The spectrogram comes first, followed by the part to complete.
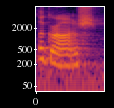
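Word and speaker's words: La Grange: Lagrange. All right. Yeah, it's Lagrange. fine. I mean, not the French.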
